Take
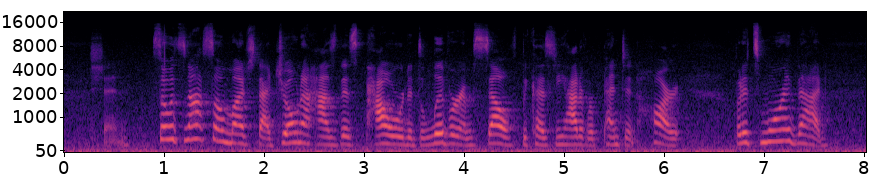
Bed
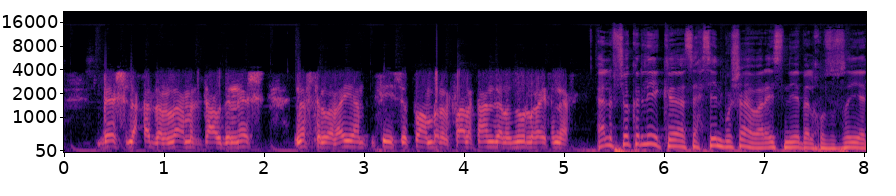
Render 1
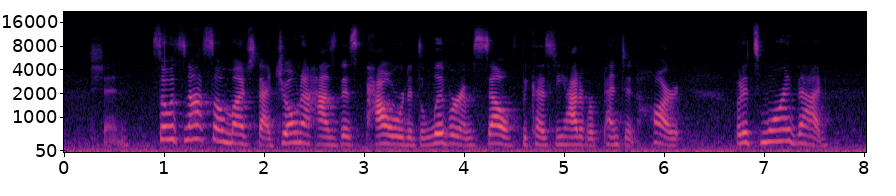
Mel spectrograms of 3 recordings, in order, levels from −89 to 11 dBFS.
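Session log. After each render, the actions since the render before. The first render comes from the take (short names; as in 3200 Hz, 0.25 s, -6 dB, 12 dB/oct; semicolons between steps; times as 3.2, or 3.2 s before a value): denoiser 6 dB, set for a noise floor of -46 dBFS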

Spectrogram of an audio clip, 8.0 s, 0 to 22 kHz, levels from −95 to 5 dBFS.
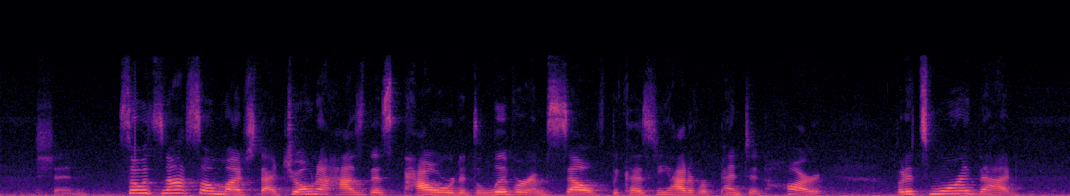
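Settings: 1.83–3.04 HPF 120 Hz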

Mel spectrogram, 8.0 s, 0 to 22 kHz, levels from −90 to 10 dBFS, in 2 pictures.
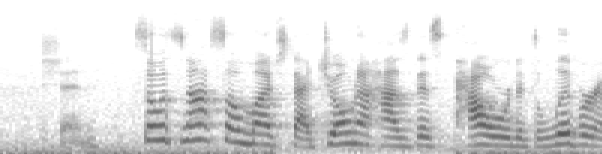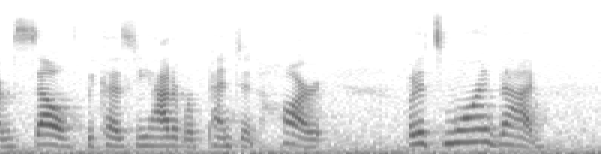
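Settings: gain -6 dB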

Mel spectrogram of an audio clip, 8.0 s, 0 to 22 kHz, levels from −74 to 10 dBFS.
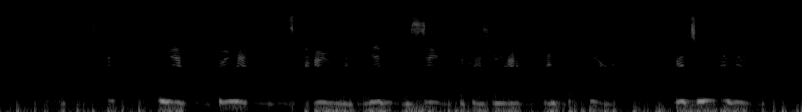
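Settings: FFT band-reject 310–2200 Hz; gate -44 dBFS, range -22 dB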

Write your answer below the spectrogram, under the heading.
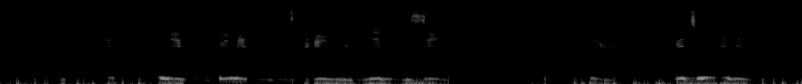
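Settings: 4.41–5.73 flipped gate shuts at -46 dBFS, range -37 dB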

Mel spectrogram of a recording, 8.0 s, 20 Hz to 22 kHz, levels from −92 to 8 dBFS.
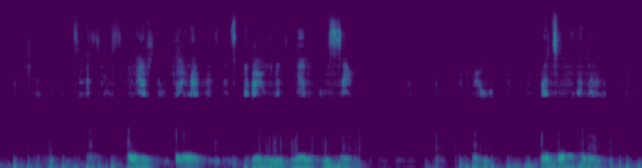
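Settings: notches 60/120/180/240/300/360/420/480/540/600 Hz; comb 1.4 ms, depth 90%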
